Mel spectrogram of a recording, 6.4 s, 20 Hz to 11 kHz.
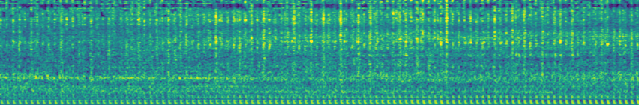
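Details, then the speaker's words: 1970 Cub Cadet 127 garden tractor single-cylinder engine, restarted, crisp even thump about 200 beats a minute, steady, no misses or knocks; normal healthy idle, runs pretty good. "Overall, I'm pretty happy with it. Runs pretty good."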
